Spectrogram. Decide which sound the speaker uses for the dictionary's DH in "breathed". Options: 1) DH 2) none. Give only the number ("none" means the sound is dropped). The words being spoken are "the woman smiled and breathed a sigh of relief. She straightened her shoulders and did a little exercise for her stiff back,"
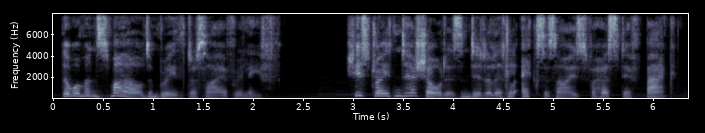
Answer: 1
